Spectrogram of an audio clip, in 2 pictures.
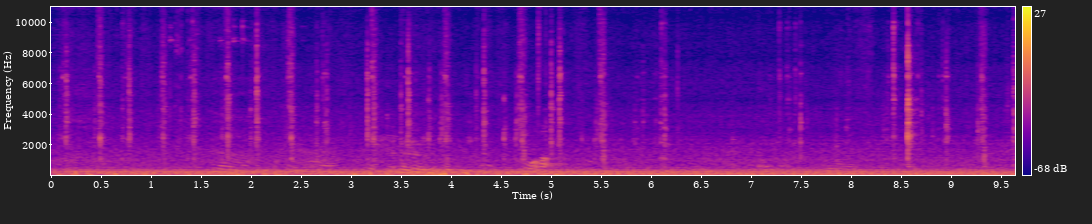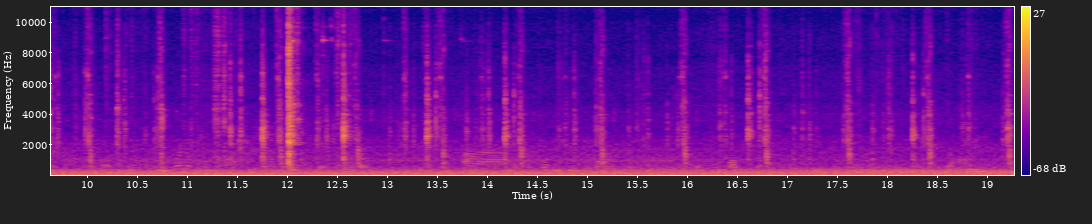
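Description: Light metallic clinks and taps of tools and a hoist chain on a narrowboat engine in its engine bay, the sharpest about twelve seconds in, over a steady low mechanical drone.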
